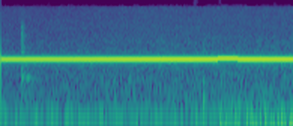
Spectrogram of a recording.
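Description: A steady, unbroken electronic beep on a phone line after calling a theater holds one pitch for about two seconds, loud, with faint low hum and no talking.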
